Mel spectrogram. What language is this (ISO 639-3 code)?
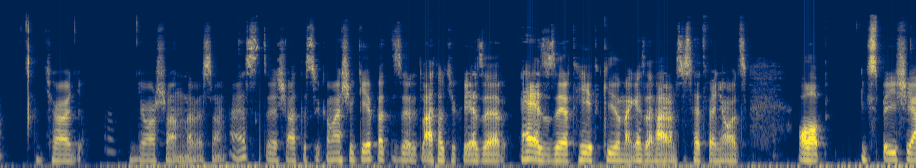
hun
